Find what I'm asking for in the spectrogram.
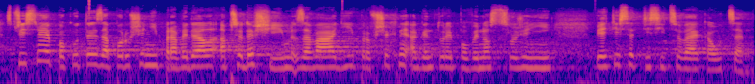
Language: Czech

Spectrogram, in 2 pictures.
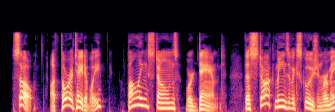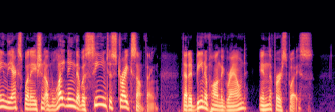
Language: English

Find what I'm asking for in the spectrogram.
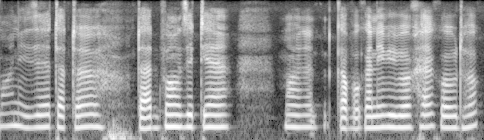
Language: Assamese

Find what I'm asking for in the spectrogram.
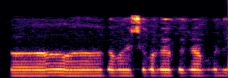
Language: Bangla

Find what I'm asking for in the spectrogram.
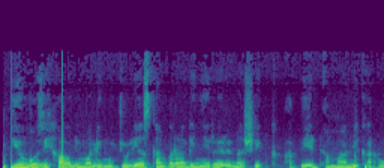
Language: Swahili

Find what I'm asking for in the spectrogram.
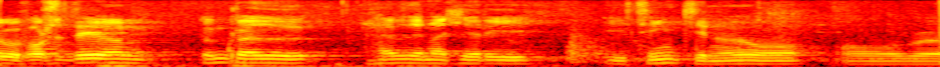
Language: Icelandic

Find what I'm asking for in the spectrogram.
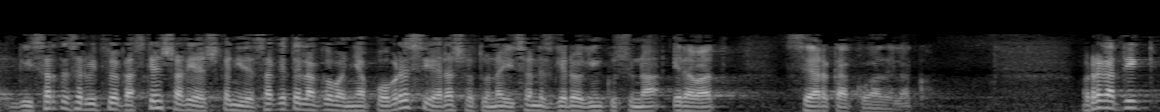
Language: Basque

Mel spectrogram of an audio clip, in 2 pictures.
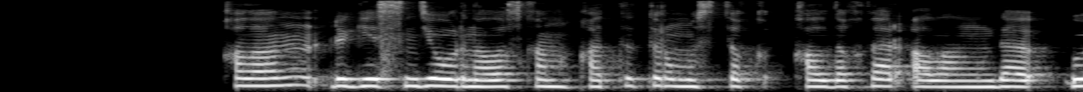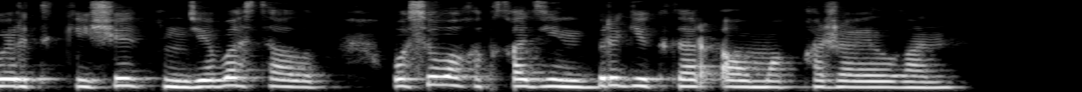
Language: Kazakh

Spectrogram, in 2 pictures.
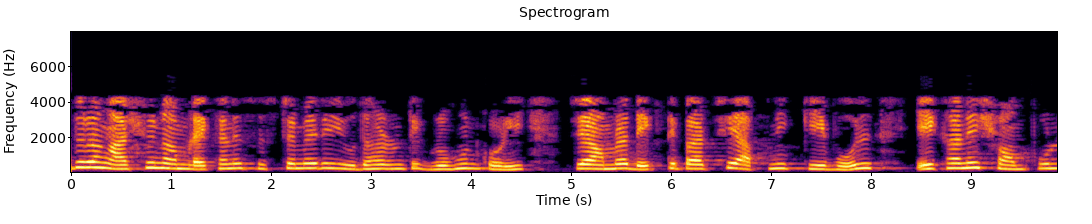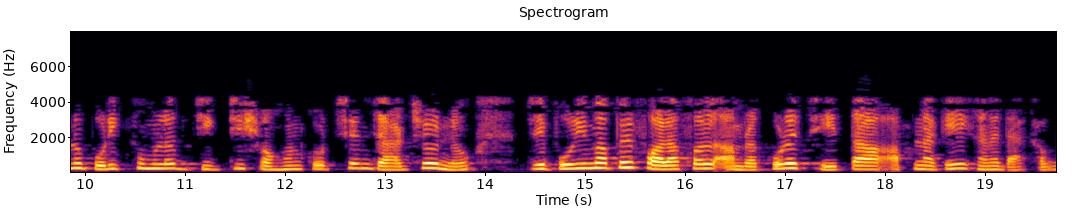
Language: Bangla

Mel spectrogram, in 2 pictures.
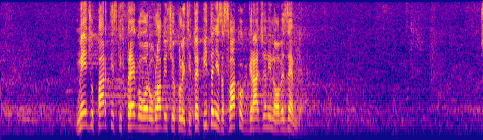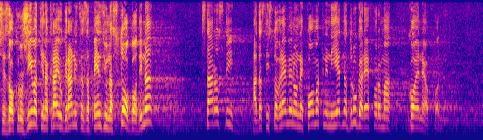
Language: Serbian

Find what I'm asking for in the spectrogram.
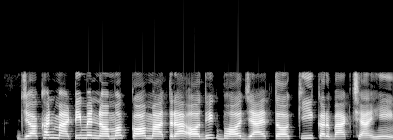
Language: Maithili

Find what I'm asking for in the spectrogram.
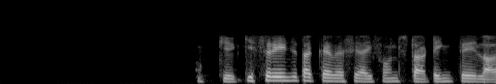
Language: Punjabi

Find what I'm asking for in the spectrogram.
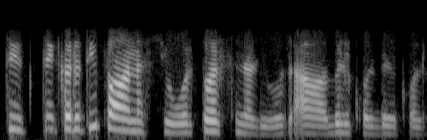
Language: Kashmiri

